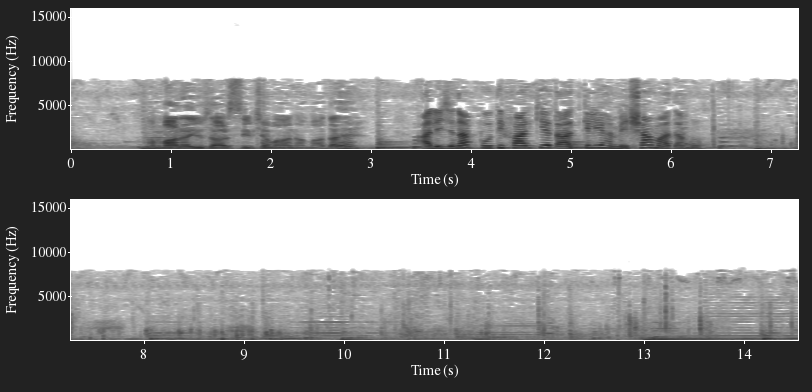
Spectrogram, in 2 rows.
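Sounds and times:
speech: 0.8s - 6.7s
horse hooves clip-clopping while drawing a buggy: 5.1s - 14.5s.

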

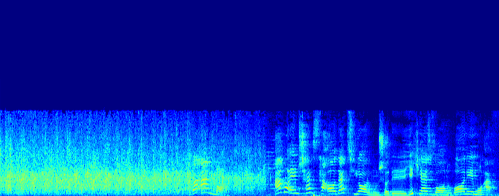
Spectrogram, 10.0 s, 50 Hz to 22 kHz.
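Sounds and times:
audience applause: 0.0s - 5.4s
speech: 4.3s - 4.7s, 5.8s - 9.9s.

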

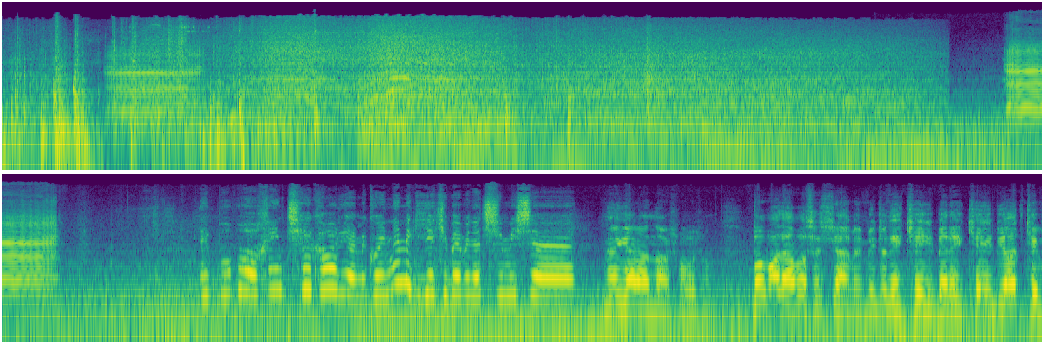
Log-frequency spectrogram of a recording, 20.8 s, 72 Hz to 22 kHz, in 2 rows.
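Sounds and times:
steady engine rumble: 0.0s - 20.7s
sheep bleating: 1.0s - 2.1s, 10.0s - 11.0s
speech: 13.2s - 20.7s.

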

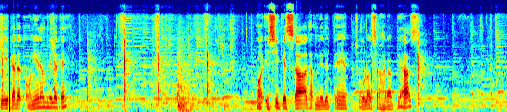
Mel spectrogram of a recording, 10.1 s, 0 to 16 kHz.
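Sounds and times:
speech: 0.0s - 1.5s, 5.2s - 8.5s
knife chopping bell pepper into cubes on a board: 1.7s - 4.4s, 8.3s - 8.6s.

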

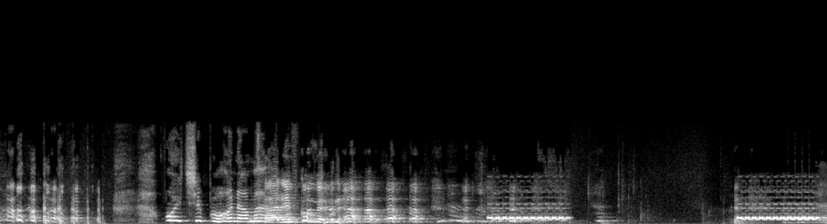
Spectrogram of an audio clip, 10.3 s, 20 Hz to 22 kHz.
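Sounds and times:
speech: 0.2s - 1.6s, 2.2s - 7.1s, 9.2s - 9.6s
telephone ringing in trilling bursts: 6.1s - 7.2s, 9.2s - 10.3s.

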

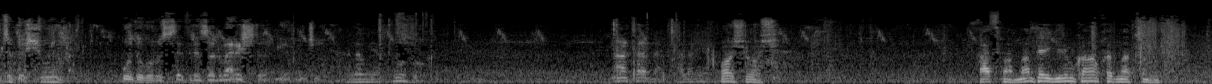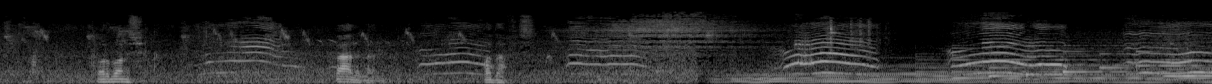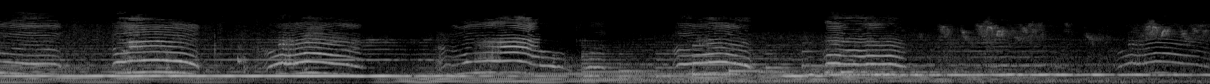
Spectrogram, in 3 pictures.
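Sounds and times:
speech: 0.0s - 4.6s, 6.1s - 8.2s, 9.8s - 11.9s, 13.1s - 13.7s, 15.5s - 16.2s, 17.0s - 17.5s
baby crying: 14.1s - 15.1s, 16.3s - 17.1s, 17.8s - 18.7s, 19.9s - 33.7s, 34.6s - 36.3s.

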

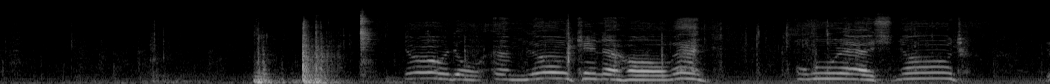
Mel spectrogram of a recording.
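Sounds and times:
door being closed: 2.5s - 3.6s
speech: 4.6s - 7.2s, 8.0s - 9.7s.

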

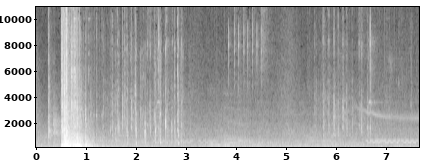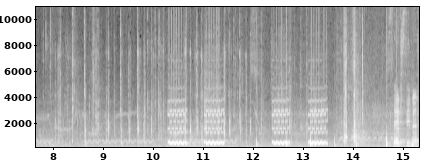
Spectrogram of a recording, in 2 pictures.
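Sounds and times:
faint voices: 1.2s - 15.3s
telephone ringing with short electronic trills: 7.0s - 13.6s.

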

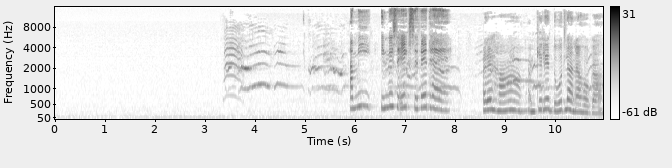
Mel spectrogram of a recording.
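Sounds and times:
low hum: 0.0s - 10.9s
cat meowing: 3.4s - 5.9s, 7.0s - 10.9s
speech: 6.0s - 8.0s, 8.6s - 10.9s.

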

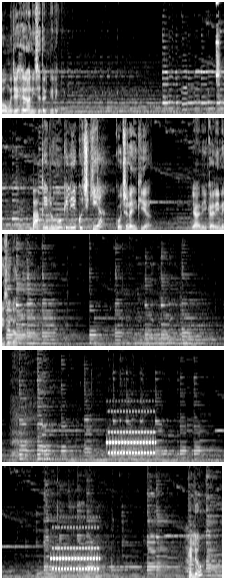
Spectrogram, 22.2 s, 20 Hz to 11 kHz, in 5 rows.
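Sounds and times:
soft continuous musical background: 0.0s - 22.1s
speech: 0.2s - 1.4s, 5.0s - 7.5s, 8.2s - 9.4s
telephone ringing with a steady electronic trill: 15.4s - 16.6s, 18.7s - 19.9s.

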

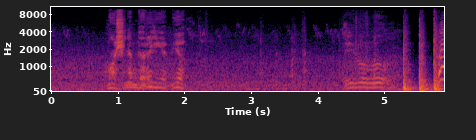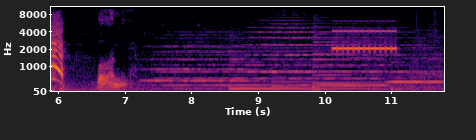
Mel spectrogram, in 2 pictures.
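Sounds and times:
speech: 0.8s - 2.2s, 4.4s - 5.2s, 6.6s - 7.2s
telephone ringing with a quick electronic trill: 10.1s - 11.1s.

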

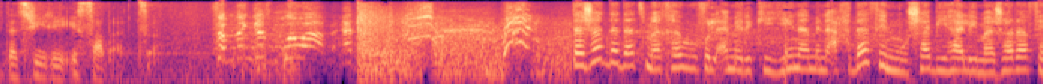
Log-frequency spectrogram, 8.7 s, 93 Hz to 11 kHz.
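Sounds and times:
speech: 0.0s - 8.6s
bomb blast at a marathon finish line: 3.0s - 4.8s.

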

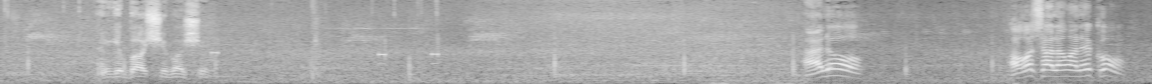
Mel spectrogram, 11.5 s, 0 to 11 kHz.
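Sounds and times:
speech: 1.0s - 2.3s, 8.0s - 8.7s, 10.1s - 11.3s
mobile phone keypad tones from dialing: 3.7s - 4.4s.

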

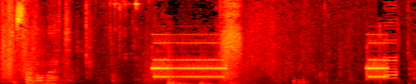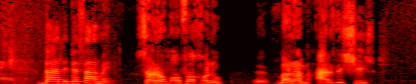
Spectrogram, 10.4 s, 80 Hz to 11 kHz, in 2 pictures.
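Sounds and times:
speech: 0.2s - 1.0s, 5.7s - 10.1s
telephone ringing with an electronic ring: 1.9s - 2.9s, 4.6s - 5.0s.

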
